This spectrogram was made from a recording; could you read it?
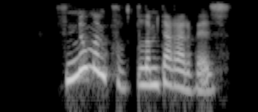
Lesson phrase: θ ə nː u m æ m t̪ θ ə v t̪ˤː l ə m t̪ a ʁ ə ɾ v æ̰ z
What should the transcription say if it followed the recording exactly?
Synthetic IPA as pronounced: θ ə nː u m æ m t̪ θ ə v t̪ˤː l ə m t̪ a ʁ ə ɾ v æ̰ z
